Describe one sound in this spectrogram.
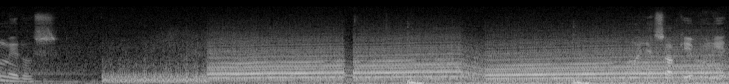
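A car engine revs hard and steadily.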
